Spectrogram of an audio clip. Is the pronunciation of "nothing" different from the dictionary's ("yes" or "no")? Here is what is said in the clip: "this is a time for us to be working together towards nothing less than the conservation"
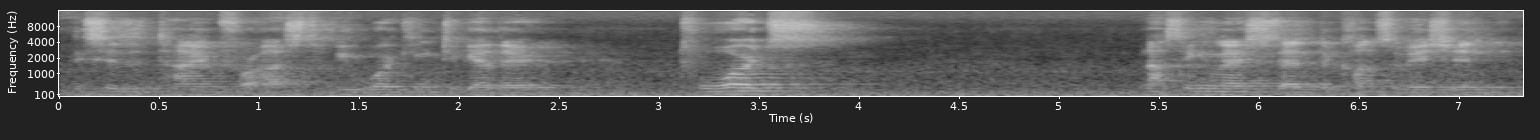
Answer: no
